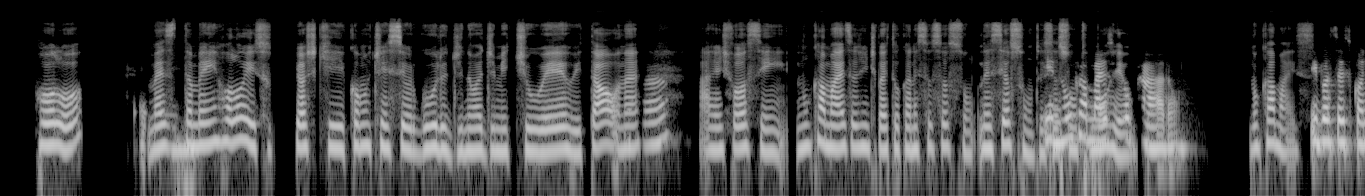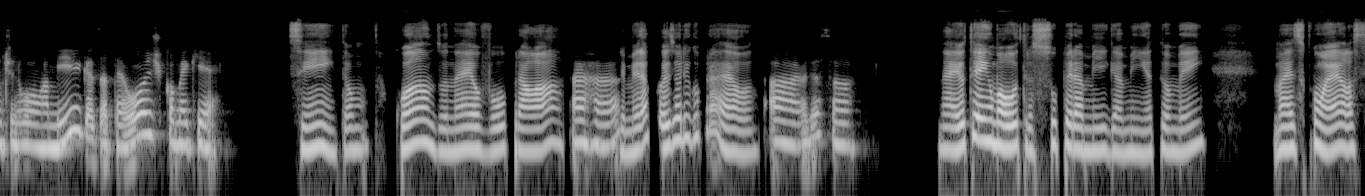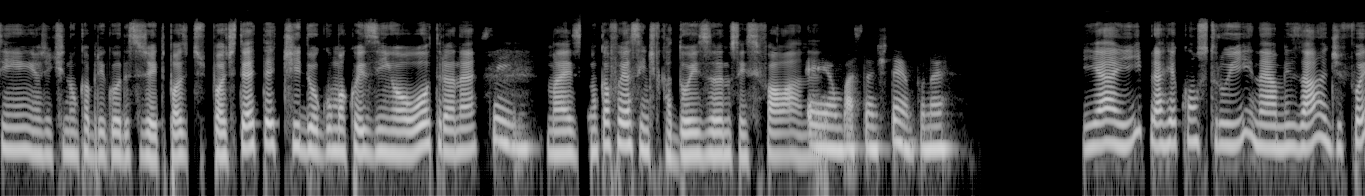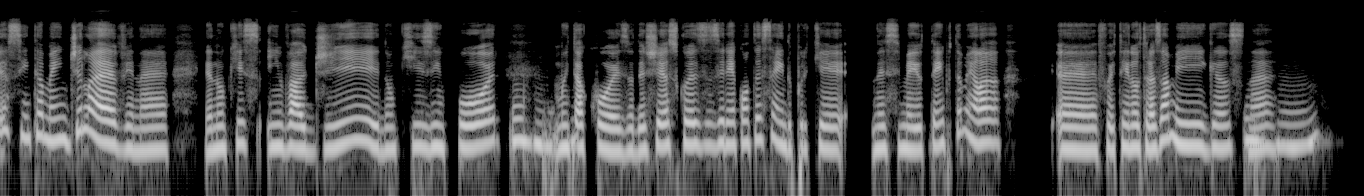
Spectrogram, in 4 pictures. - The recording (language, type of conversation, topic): Portuguese, podcast, Como podemos reconstruir amizades que esfriaram com o tempo?
- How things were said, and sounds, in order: none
